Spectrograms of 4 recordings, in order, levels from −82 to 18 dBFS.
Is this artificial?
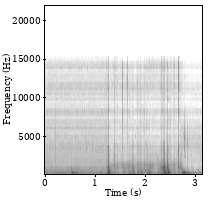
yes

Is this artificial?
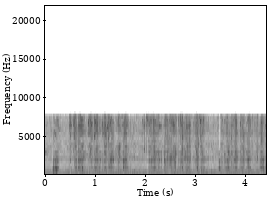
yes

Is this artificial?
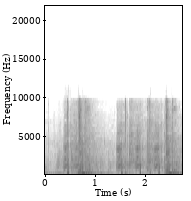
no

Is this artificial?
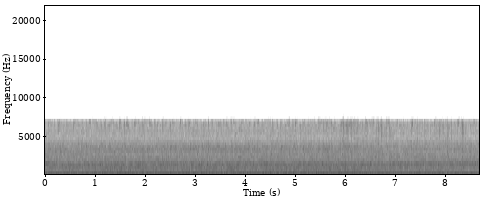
yes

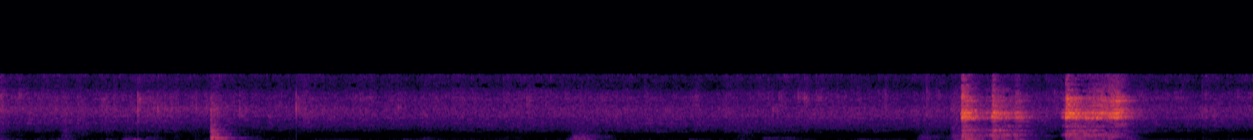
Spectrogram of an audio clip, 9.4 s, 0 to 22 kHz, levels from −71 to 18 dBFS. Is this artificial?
no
